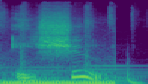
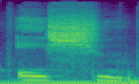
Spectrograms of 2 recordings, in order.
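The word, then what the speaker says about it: Èṣù: pompaguira and lord afrikaner represents a shoe or a shoe as typical yoruba people will say it so the pronunciation is often different now this scene depicts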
